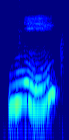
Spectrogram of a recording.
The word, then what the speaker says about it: knee: Knee, ginocchio. Knee, se si scrive con KN e si pronuncia knee, ginocchio.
